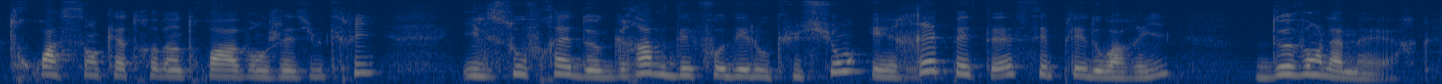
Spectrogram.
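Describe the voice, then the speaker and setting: A woman coaching public speaking in an instructional video, with crisp articulation and strongly stressed, lively intonation. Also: medium pitch.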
